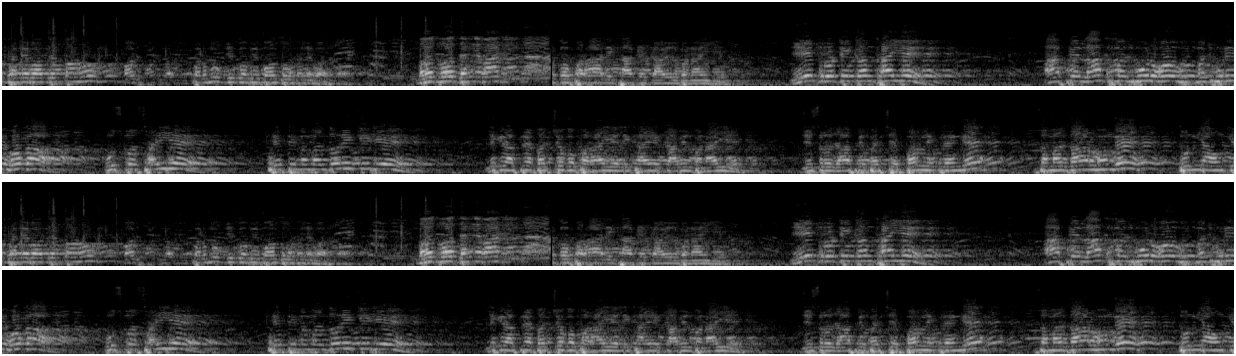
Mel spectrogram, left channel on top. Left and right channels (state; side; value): normal; both; correlation 0.78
